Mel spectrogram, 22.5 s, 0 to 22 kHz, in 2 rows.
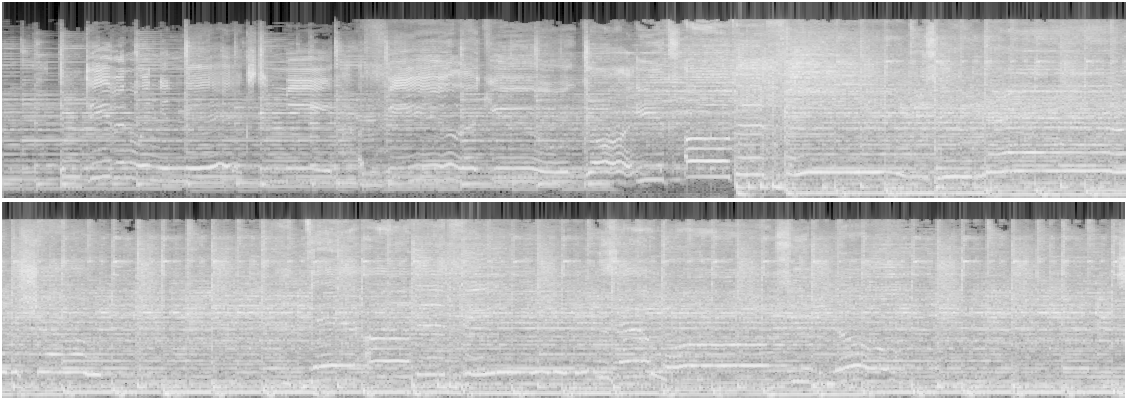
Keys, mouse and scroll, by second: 0.1-0.5 scroll down 1, 0.7 click, 1.9 click, 2.7 click, 2.8 double click, 3.2 click, 4.3 click, 5.2 alt+Delete, 5.7 click, 5.8 double click, 6.5 click, 7.4 click, 7.9 click, 8.8 click, 10.1 click, 10.7 click, 11.3 click, 11.8 1, 13.2 Tab, 13.6 click, 14.3 click, 15.7 scroll up 1, 17.2 click, 17.9 5, 18.5 Tab, 19.3 click, 20.2 click, 20.9 1, 21.3 Tab, 22.2 click.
